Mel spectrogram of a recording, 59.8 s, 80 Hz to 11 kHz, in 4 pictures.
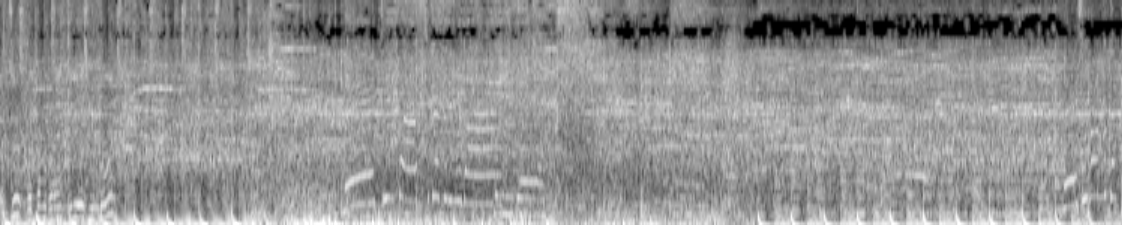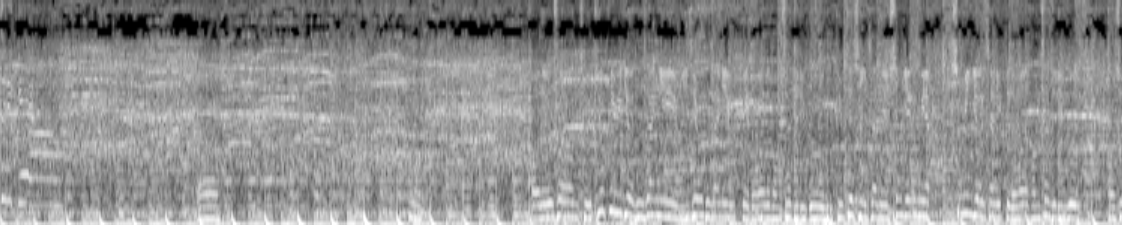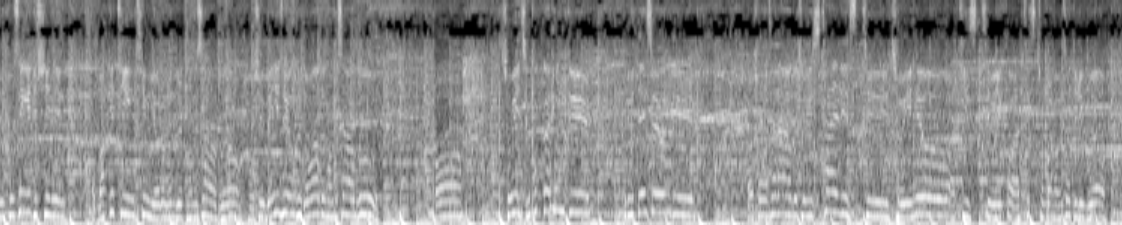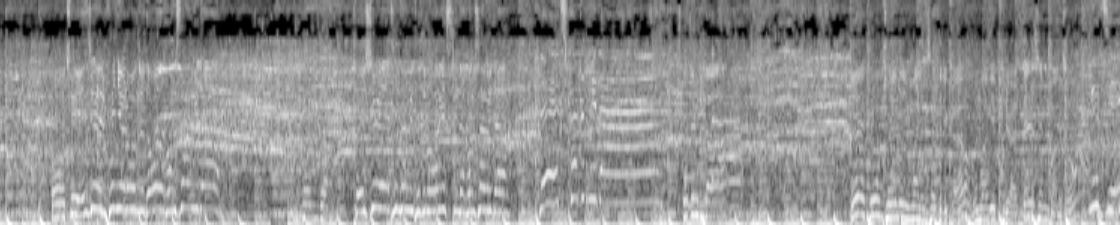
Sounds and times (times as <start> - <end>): Music: 0.0 - 59.8.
